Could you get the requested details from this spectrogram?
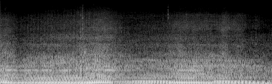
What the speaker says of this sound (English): there we go for 2 attempts with the clutch dump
